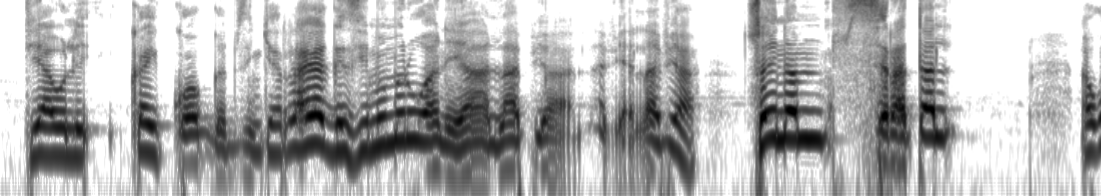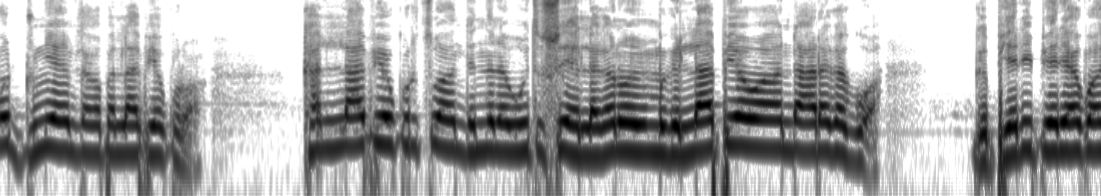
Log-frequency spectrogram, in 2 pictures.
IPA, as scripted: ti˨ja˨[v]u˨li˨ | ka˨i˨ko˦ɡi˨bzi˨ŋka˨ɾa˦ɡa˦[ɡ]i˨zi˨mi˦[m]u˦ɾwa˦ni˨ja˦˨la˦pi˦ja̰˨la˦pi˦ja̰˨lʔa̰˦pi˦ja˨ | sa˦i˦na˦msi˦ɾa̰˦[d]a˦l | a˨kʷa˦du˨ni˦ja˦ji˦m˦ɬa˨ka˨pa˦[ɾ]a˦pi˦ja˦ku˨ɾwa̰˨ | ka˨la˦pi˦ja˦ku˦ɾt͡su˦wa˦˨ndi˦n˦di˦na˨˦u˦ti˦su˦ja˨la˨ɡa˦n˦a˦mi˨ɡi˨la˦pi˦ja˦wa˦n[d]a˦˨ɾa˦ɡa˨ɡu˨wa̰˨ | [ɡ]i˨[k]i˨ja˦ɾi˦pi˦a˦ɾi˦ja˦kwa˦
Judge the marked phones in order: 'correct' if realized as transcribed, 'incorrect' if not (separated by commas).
incorrect, correct, correct, incorrect, incorrect, correct, correct, incorrect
